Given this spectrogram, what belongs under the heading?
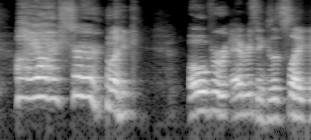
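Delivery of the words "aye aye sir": mock, very high screamed call-back. Retelling what was heard outside the San Diego airport, imitating recruits screaming. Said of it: "all we can hear is just screaming".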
